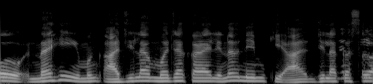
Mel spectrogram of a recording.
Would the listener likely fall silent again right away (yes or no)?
yes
